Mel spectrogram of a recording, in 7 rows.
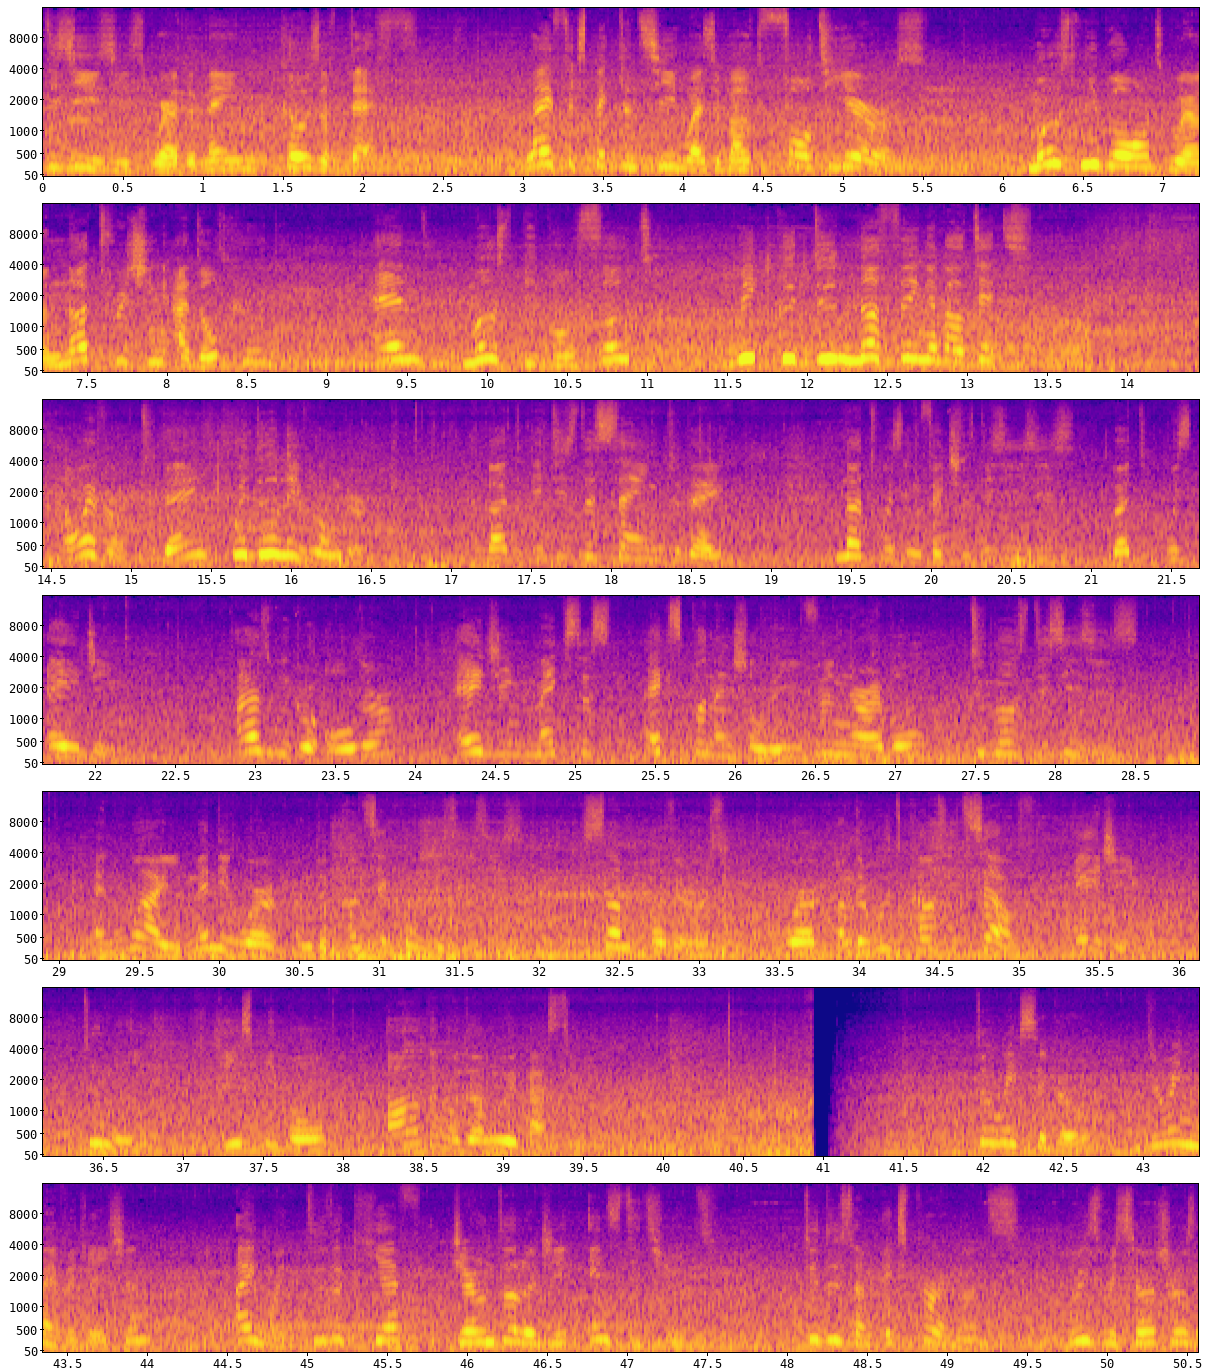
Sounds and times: Speech: 0:00.0 - 0:02.4, 0:03.0 - 0:05.5, 0:06.2 - 0:08.7, 0:09.3 - 0:13.5, 0:14.6 - 0:16.5, 0:17.2 - 0:18.8, 0:19.4 - 0:22.2, 0:22.9 - 0:28.5, 0:29.2 - 0:35.8, 0:36.4 - 0:39.5, 0:41.9 - 0:50.5.

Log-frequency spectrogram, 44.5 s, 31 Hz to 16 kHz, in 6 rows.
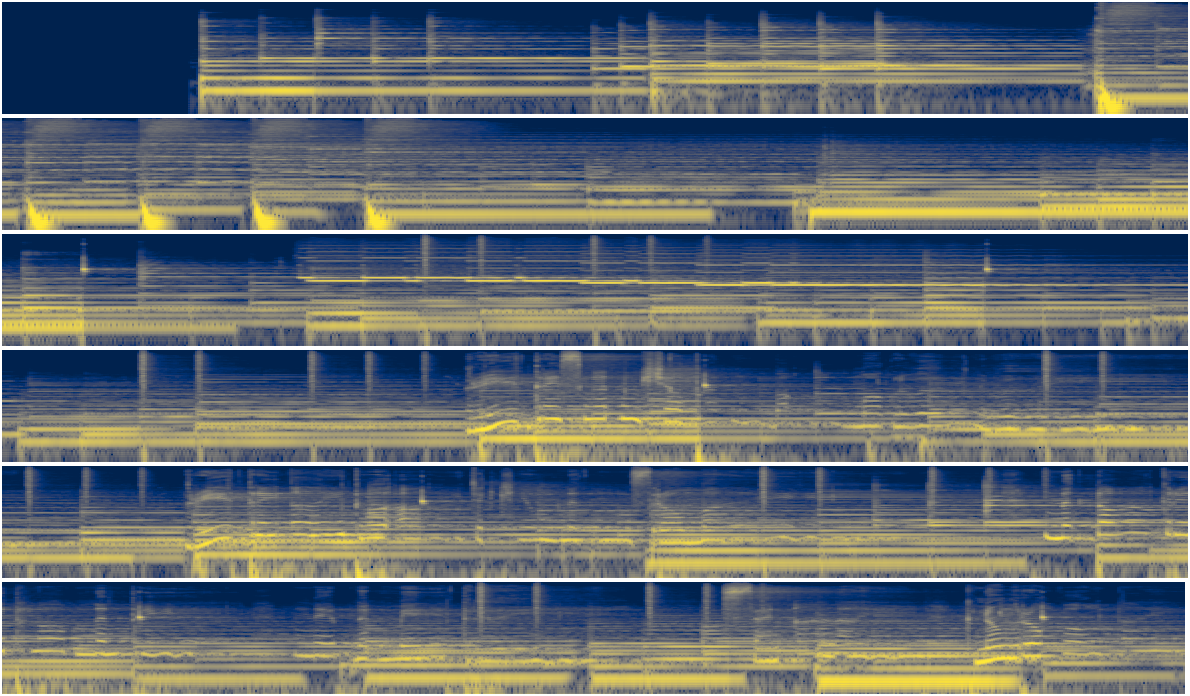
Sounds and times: Music: 0:01.2 - 0:44.4.

